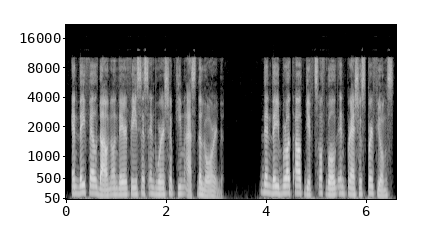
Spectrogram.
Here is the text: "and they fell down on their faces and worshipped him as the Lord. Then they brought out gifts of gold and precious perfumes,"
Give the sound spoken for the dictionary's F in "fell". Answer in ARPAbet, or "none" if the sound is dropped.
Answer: F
